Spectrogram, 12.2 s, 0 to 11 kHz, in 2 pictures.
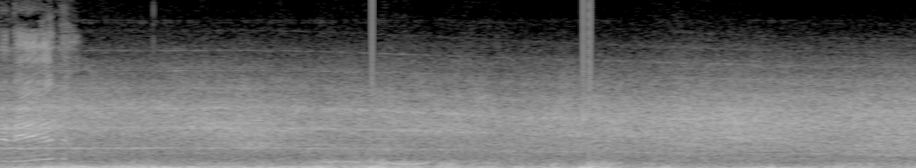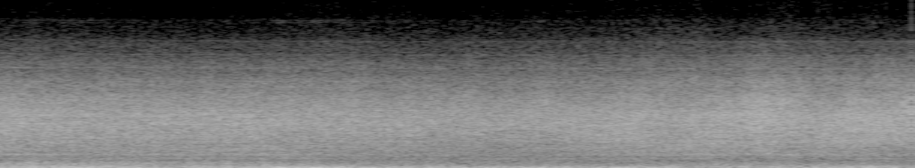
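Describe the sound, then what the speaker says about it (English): An Airbus A321neo airliner from Chicago roars steadily at San Diego airport, a broad, sustained jet rumble mixed with wind buffeting on the microphone. "A321neo from Chicago"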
